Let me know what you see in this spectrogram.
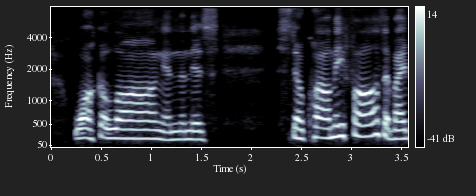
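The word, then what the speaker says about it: Snoqualmie Falls: watch whales and walk along and then there's snow qualy fall am I pronouncing that correctly which is very famous yes snow qualy falls is absolutely gorgeous again one of these Cliff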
